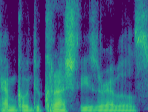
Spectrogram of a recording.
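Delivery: soft, hushed, put-on vampire accent. Voicing Thrawn while showing off new items, Thrawn in a vampire accent. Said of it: "Why did I do that accent?".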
